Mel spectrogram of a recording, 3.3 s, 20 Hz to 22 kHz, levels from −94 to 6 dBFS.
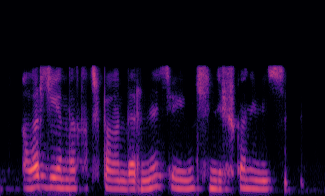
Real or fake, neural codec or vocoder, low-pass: fake; codec, 16 kHz, 2 kbps, X-Codec, HuBERT features, trained on general audio; 5.4 kHz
